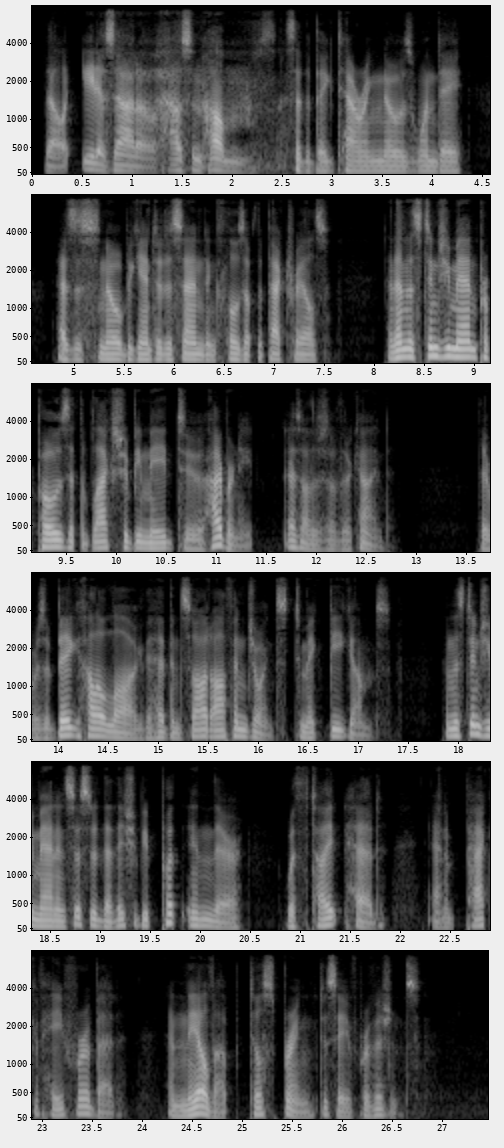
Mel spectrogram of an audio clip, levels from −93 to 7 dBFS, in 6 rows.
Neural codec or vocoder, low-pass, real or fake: none; 7.2 kHz; real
